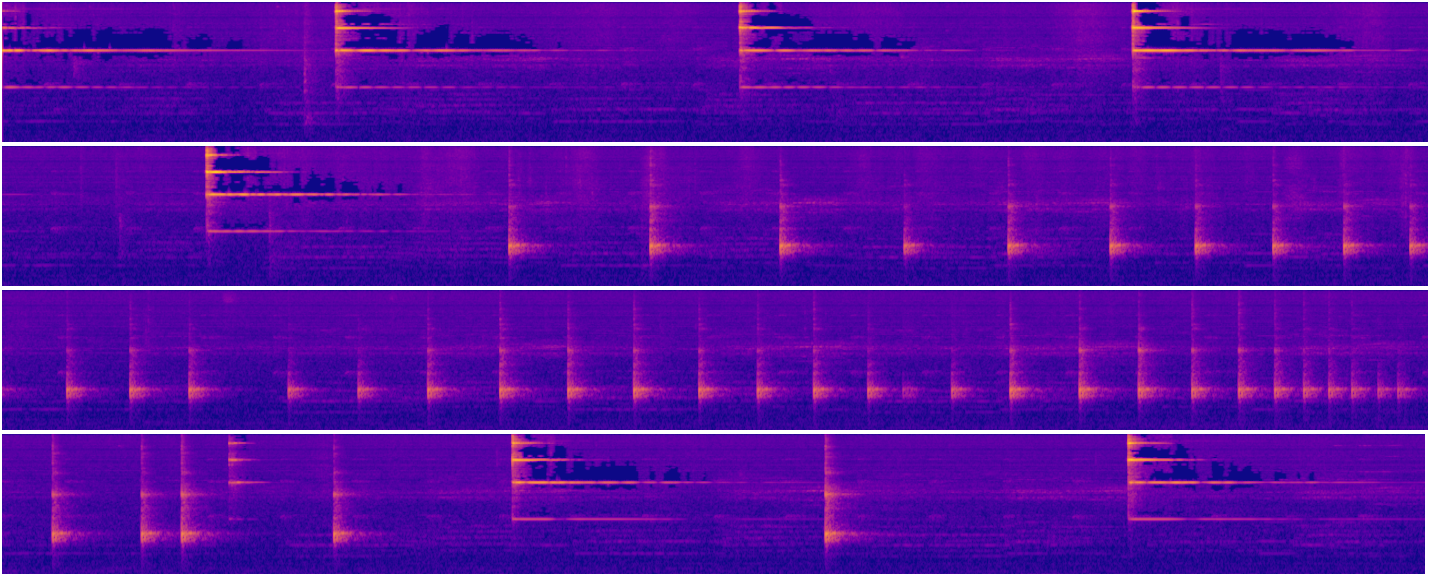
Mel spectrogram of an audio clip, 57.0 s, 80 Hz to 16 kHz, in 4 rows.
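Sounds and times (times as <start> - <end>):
bell ringing: 0.0 - 6.1, 7.4 - 9.7, 11.3 - 14.5, 16.3 - 19.5, 44.9 - 45.5, 47.9 - 50.0, 54.1 - 56.5.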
